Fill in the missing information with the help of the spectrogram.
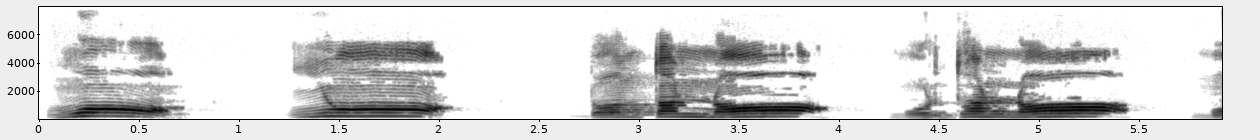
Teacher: নাসিক্য বর্ণ। নাসিক্য মানে এই বর্ণগুলো উচ্চারণ করতে আমরা নাক দিয়ে বাতাস প্রবাহিত করি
